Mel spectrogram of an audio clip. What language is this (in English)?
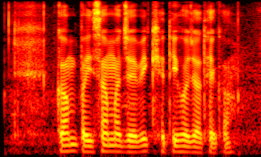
Chhattisgarhi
